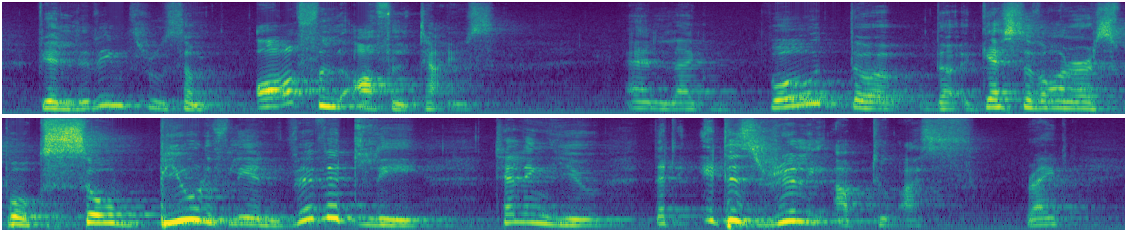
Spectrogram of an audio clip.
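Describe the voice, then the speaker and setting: Amid audible room echo, a woman at a fairly high pitch speaks at a moderate pace, her pitch swinging very widely and her loudness shifting a lot. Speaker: community organization leader presenting awards. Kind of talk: award ceremony speech. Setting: stage with audience.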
